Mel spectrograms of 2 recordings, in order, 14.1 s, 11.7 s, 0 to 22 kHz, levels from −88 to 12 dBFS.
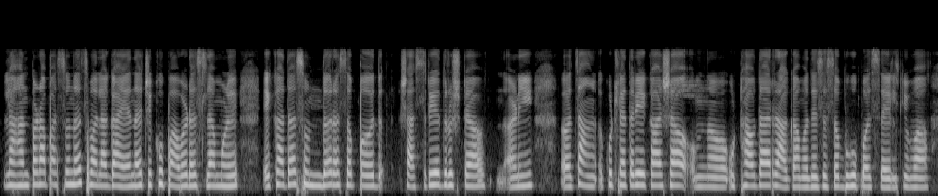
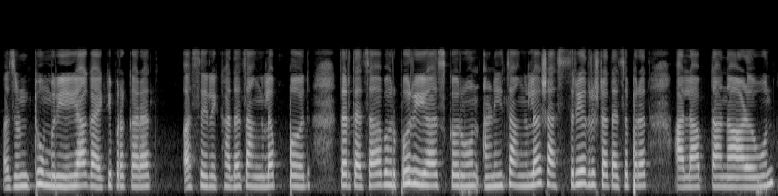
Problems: none marked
